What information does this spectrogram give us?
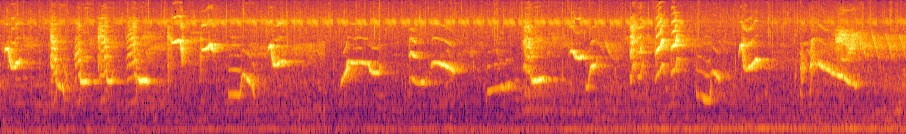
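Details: In a simple aviary a Pekin robin sings busily: bright whistled phrases of swooping and falling notes, broken by quick sharp clicks and short pauses, over a soft low background hum.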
